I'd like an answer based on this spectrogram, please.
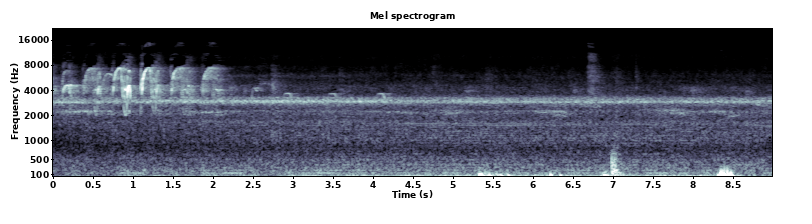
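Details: Backyard spring cicada chorus in Japan, heard while the Great Pyrenees RunRun sleeps: a continuous high, even drone underneath a run of quick bird chirps at the start, with a few soft low thumps later on.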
